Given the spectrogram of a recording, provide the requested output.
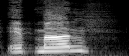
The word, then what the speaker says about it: Ip Man: Ip Man, as I said, that's my incorrect Cantonese pronunciation of the Mandarin Ye Wen.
